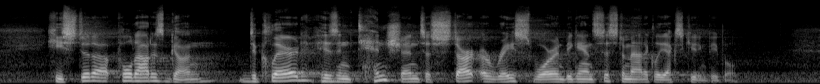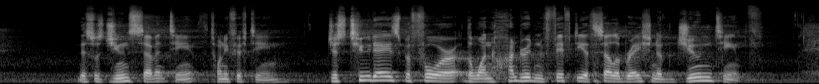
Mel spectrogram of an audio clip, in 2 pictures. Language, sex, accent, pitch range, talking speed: English, male, American, 140-190 Hz, 125 wpm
